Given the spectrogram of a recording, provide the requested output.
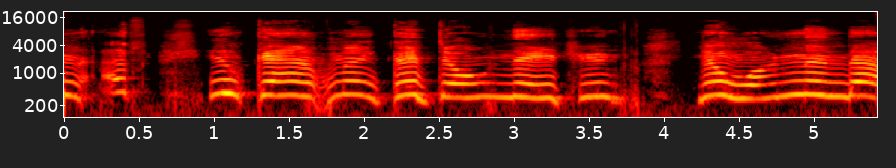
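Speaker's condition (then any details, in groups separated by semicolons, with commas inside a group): Cerebral palsy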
